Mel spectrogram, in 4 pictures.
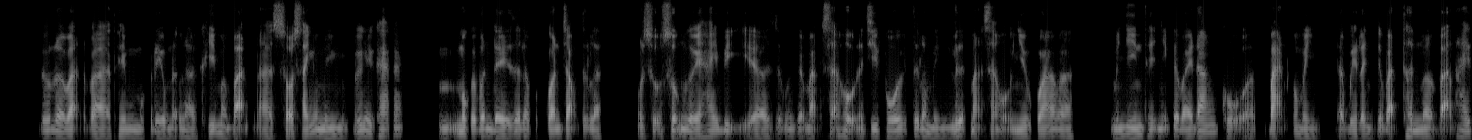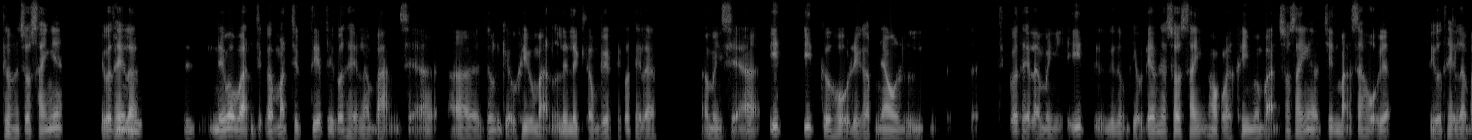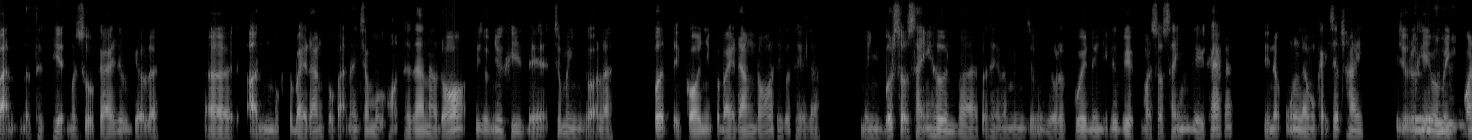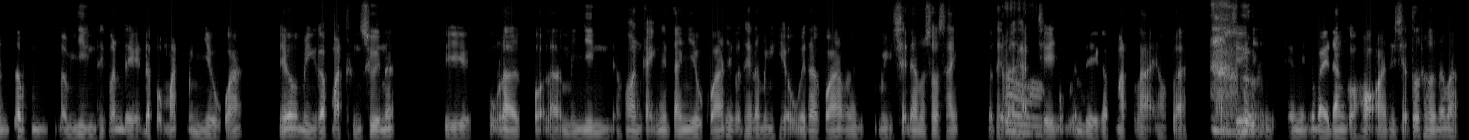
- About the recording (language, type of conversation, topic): Vietnamese, advice, Làm sao để ngừng so sánh bản thân với người khác?
- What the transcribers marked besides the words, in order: other noise; tapping; other background noise; laughing while speaking: "Ừ"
